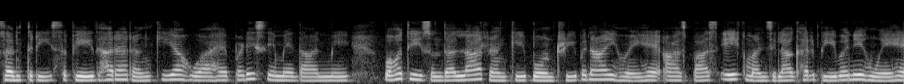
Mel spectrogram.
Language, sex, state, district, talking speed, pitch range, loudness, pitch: Hindi, female, Chhattisgarh, Korba, 185 wpm, 185-215 Hz, -16 LUFS, 190 Hz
